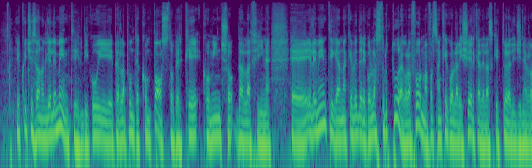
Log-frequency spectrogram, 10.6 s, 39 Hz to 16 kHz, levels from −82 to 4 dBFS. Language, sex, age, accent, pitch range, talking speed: Italian, male, 30-49, native, 95-115 Hz, 215 wpm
